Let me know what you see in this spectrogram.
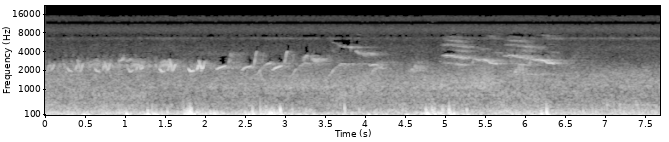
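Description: Songbirds chirping: a quick run of chirps in the first few seconds, then higher falling whistled calls in the middle. Low gusts of wind rumble on the microphone, giving the loudest moments.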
